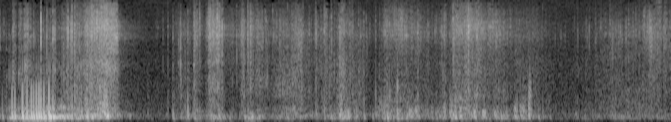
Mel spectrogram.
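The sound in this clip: Wrapping paper tears as a wrapped present is opened, with a loud ripping burst at the start followed by several softer rips and crinkles.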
